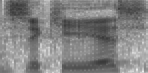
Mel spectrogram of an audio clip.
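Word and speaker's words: Zaccheaus: So if you go for, like, catches, so Mike Davis had 10 more catches than, I'm going to pronounce his name wrong, but Zacchaeus. – Olamide Zacchaeus, is yes. – that it? – Yes, yes. So he had 10 more catches.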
